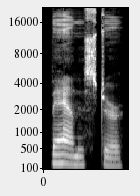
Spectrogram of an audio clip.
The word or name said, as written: banister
